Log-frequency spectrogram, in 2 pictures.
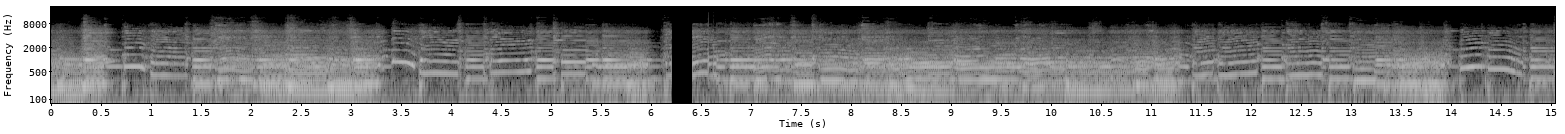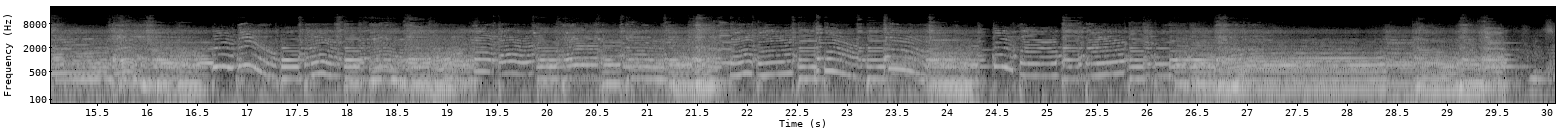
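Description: Lap slide guitar played with a pick through overdrive, a blues in E with notes sliding up and down in repeating phrases. The sound cuts out completely for a moment about six seconds in.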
